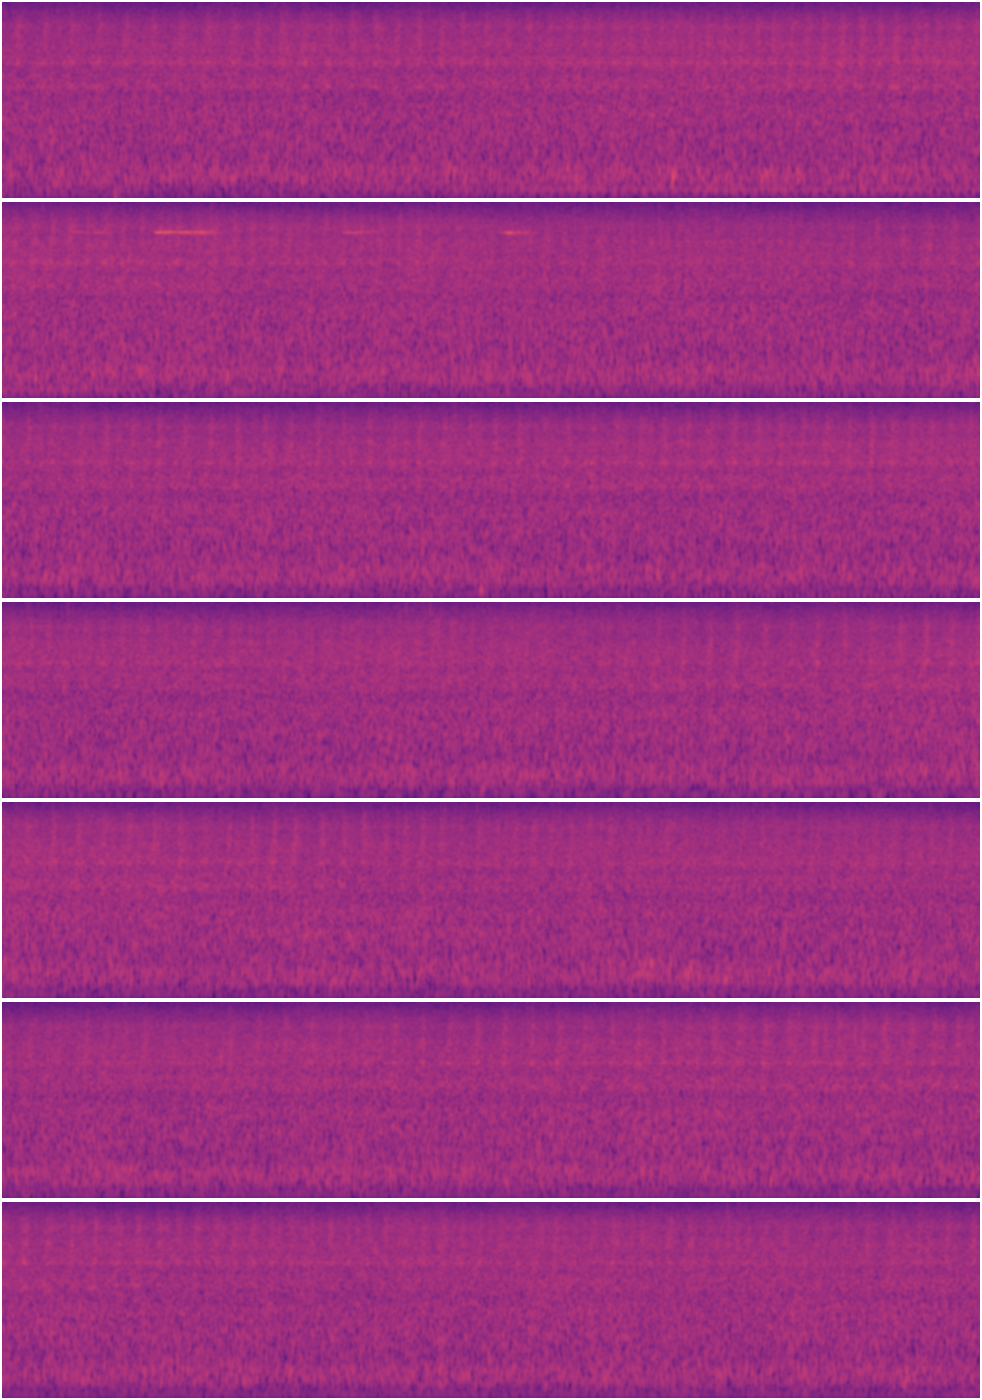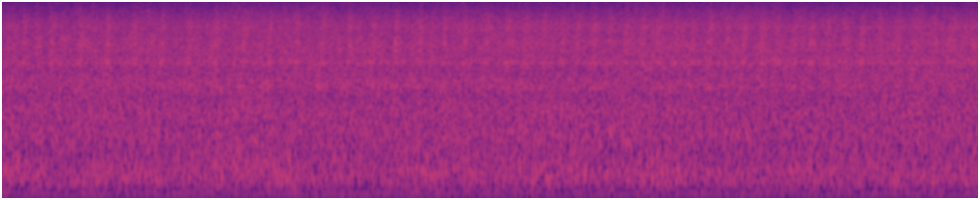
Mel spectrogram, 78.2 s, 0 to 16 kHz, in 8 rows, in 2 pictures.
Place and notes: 新福里, Guanshan Township - Cicadas and Stream
Cicadas sound, Traffic Sound, Stream, Very hot weather
Zoom H2n MS+ XY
